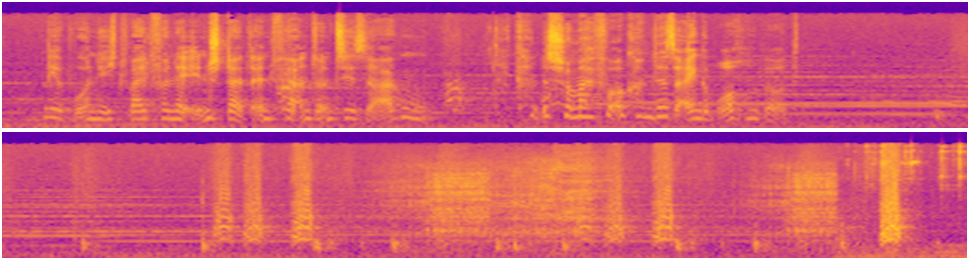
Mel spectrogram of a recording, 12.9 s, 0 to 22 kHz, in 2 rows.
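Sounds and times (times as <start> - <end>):
speech: 0.3 - 5.5, 7.8 - 8.6
dog growling and snarling: 7.8 - 12.7.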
